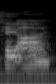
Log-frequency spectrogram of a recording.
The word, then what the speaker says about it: Zubinski: You tell me how to say this last name. I can't even see it. Zubinski? Dre Zubinski, I believe. Zubinski. Yeah, it is.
